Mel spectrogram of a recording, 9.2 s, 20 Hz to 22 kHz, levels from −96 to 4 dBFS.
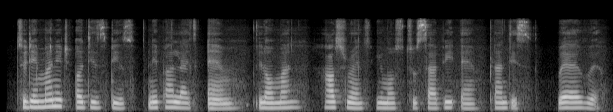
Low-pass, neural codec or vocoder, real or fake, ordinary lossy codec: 10.8 kHz; none; real; none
